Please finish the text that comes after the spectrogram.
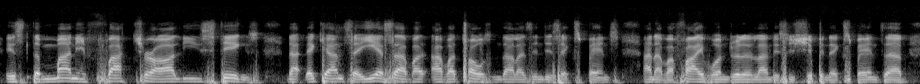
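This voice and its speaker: A man's voice: mid-range voice, little pitch movement, normal speed, hardly any pauses, a bit bright, poor audio. A man with a Jamaican accent speaking in an opinionated radio discussion, emphatic and often repeating words for stress.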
